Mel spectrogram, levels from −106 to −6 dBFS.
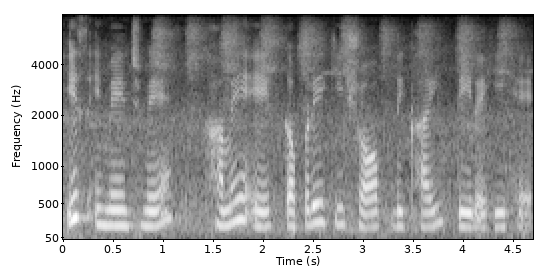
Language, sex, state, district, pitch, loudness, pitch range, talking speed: Hindi, female, Madhya Pradesh, Dhar, 200 Hz, -19 LUFS, 195-225 Hz, 155 wpm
